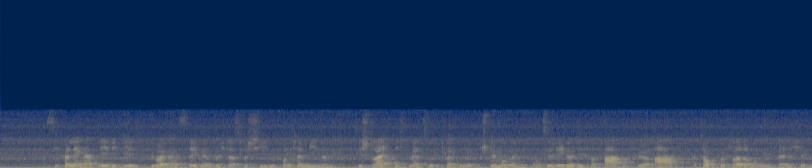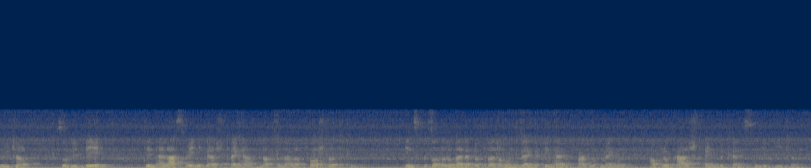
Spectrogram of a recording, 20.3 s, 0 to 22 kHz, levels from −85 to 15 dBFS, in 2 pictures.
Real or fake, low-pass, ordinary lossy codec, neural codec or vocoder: real; none; none; none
